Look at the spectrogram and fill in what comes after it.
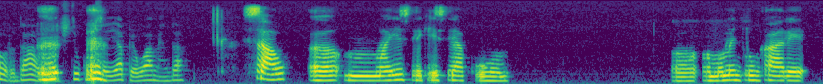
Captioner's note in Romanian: voce dreasă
